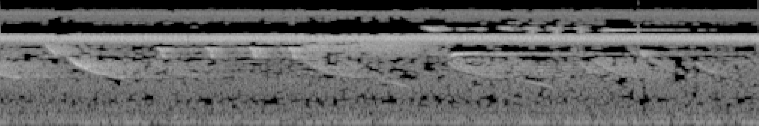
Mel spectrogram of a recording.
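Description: Birds chirping in a morning chorus: quick falling whistles repeat about twice a second over a steady high-pitched hum.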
